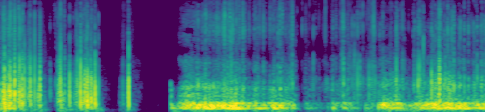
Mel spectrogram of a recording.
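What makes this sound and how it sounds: Long pointed green acrylic nails poke and scratch the edges and top of a purple spherical foam windscreen on a microphone. The sound is a dense, muffled, low rumbling scrape in uneven bursts. After a brief silence it settles into a steady, heavy scratching that lasts to the end.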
